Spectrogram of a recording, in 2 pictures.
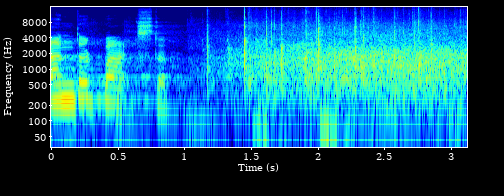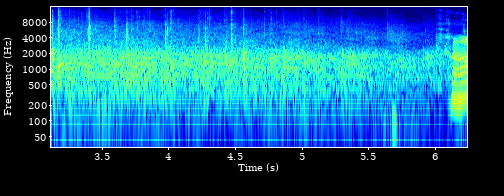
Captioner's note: applause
